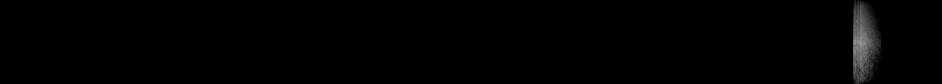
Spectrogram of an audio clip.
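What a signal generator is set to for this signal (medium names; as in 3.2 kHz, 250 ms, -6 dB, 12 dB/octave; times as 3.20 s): hand clap length 0.27 s, bursts 5, apart 15 ms, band 2.6 kHz, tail 0.34 s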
